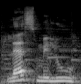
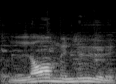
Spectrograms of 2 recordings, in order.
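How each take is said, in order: First: The name is pronounced the German way. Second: The name is pronounced the French way. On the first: "Ich spreche die einfach mal Deutsch aus" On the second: "so wird er bestimmt ausgesprochen"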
